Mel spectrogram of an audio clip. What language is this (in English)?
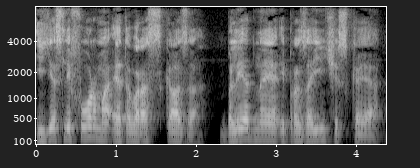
Russian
